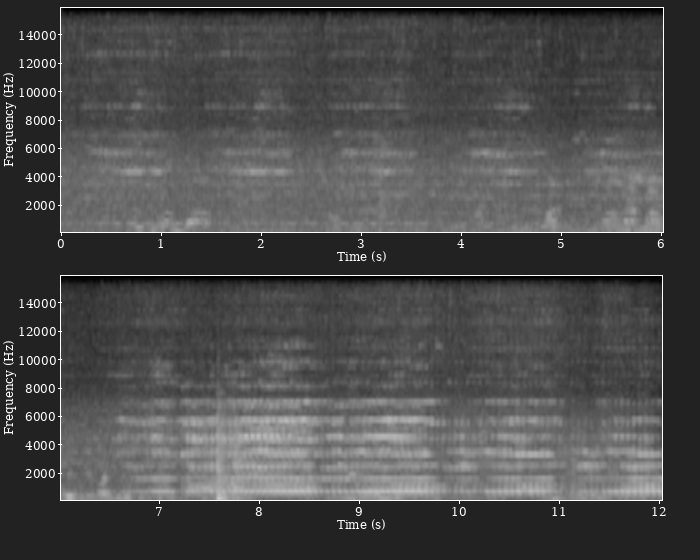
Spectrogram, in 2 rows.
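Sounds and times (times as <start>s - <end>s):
grinding wheel high-pitched whine: 0.0s - 12.0s.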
